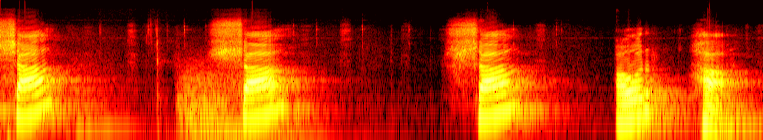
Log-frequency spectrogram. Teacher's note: आप इनका उच्चारण करेंगे तो हवा जो है मुख से रगड़ खाती हुई बाहर निकलते है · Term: उष्मा संघर्ष व्यंजन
